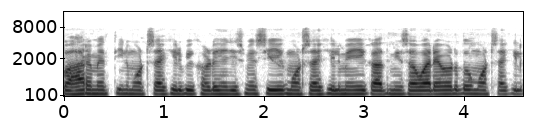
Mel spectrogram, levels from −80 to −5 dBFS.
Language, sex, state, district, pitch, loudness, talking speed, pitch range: Hindi, male, Jharkhand, Deoghar, 160 Hz, -18 LUFS, 250 wpm, 155-165 Hz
